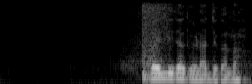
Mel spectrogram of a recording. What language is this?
Punjabi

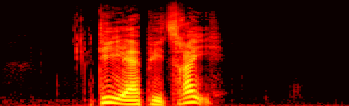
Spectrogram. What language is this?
Danish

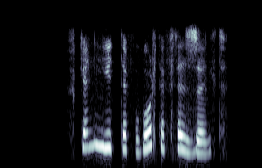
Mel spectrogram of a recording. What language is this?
Kabyle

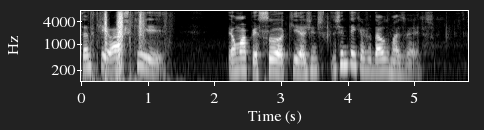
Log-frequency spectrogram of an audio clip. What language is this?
Portuguese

